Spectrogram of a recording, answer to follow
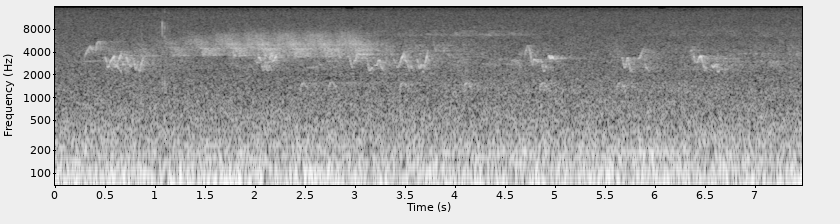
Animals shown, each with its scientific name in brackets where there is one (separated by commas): Red-eyed Vireo (Vireo olivaceus), Black-and-white Warbler (Mniotilta varia), American Crow (Corvus brachyrhynchos), Ovenbird (Seiurus aurocapilla)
